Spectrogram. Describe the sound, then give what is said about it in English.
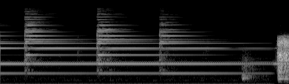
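Church bells ringing: three strong strikes, each leaving long sustained ringing tones that overlap, followed by two short, duller bursts near the end. “So another ringing sound would be like bells, like church bells.”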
